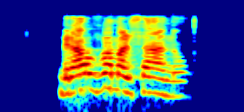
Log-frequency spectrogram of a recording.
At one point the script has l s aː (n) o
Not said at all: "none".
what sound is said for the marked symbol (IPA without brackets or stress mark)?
n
